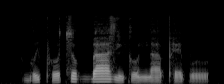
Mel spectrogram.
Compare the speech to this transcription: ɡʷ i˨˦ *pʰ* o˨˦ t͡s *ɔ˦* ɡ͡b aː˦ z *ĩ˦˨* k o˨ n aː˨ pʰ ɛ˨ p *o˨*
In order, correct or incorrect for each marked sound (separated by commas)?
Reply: correct, incorrect, incorrect, correct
